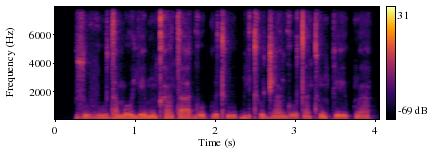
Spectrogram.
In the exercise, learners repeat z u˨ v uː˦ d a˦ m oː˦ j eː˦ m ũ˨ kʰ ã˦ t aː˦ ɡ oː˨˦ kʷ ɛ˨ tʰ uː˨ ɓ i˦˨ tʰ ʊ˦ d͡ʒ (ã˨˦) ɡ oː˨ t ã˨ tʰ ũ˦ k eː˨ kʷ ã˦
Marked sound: incorrect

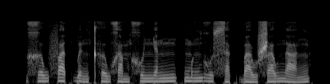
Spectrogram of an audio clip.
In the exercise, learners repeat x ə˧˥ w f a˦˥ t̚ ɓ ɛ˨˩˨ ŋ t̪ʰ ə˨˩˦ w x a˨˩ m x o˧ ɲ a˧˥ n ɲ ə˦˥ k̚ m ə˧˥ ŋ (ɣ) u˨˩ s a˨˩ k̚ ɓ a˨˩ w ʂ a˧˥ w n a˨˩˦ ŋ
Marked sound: correct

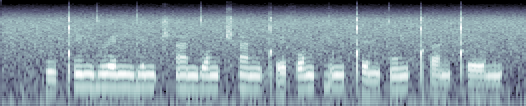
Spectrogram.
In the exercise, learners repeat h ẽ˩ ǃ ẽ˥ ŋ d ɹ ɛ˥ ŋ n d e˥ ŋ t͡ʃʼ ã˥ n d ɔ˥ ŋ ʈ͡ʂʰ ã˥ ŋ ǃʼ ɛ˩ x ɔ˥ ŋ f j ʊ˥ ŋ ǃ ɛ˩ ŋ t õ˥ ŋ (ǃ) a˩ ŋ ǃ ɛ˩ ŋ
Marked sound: incorrect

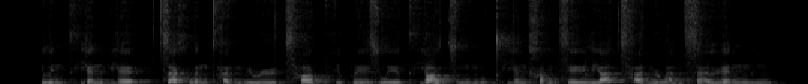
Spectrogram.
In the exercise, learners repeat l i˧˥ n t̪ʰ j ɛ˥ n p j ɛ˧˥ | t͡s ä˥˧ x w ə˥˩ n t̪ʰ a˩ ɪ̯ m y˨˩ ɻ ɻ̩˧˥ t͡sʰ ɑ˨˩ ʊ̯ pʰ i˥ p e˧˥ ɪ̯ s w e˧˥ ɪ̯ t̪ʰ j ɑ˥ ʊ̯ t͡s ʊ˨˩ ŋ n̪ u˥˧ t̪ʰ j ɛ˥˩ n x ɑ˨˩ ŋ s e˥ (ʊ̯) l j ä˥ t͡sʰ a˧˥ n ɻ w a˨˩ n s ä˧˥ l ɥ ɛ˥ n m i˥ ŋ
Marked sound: incorrect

